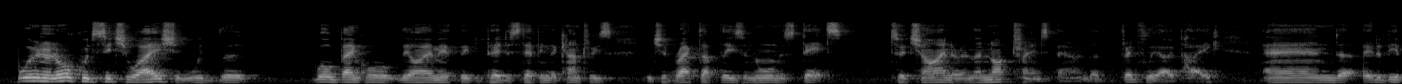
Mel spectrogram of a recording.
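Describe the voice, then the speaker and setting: Fairly low-pitched male voice in an Australian accent, with ordinary pitch variation. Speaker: podcast host. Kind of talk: interview.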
